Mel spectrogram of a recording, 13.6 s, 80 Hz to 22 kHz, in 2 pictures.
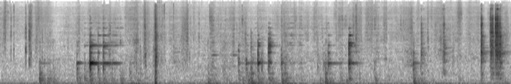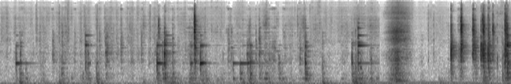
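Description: Ratcheting clicks and metallic taps from a 15 mm wrench tightening the caliper bracket bolts on a Ford Taurus during a brake rotor replacement, in irregular bursts of close, moderately loud mechanical clatter with no talking.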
